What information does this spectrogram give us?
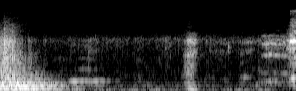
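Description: A gunshot fired during a shootout from a boat: one loud sharp blast with a decaying tail, followed by a couple of shorter, fainter sharp bursts.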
